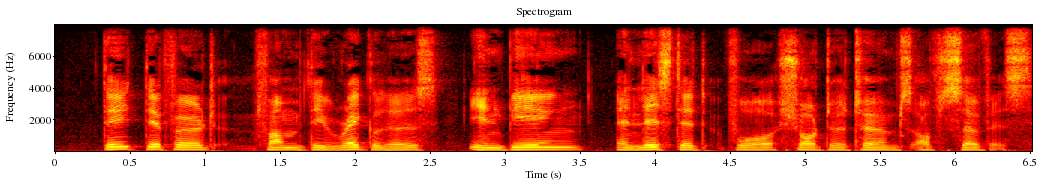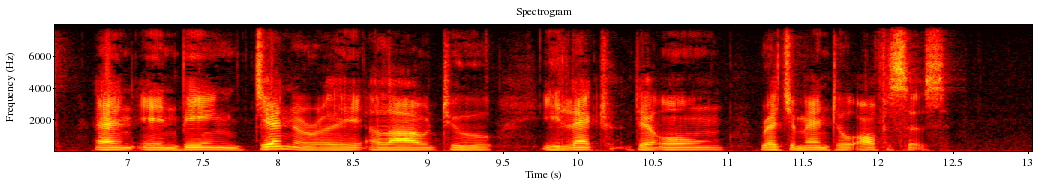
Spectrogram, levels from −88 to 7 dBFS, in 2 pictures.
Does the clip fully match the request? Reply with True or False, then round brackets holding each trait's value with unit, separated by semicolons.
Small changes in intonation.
True (2.1 semitones)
